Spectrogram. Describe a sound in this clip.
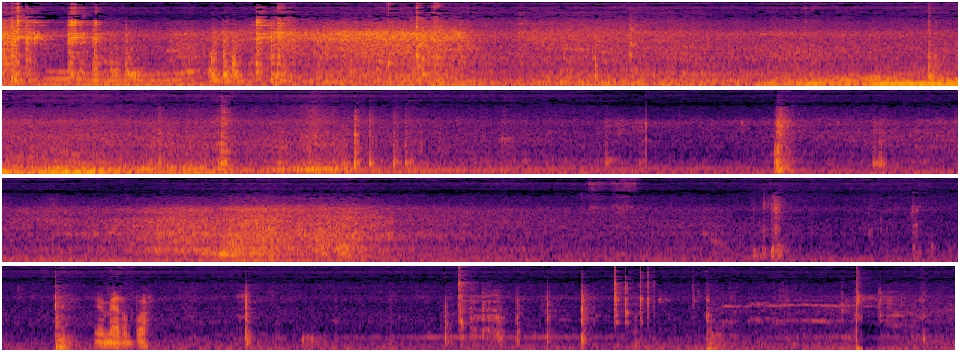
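Metal parts clink and clatter as they are handled.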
